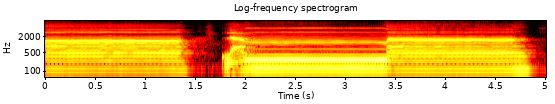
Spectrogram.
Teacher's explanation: اس میں آواز ناک میں لے کے جائیں گے اور اس کی مقدار ہوگی 1 الف ، یعنی ایک انگلی کو آرام آرام سے کھولنا یا کھلی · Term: غنہ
